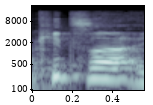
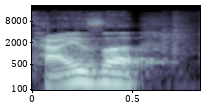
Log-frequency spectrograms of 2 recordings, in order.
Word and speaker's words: KIZER: Man könnte ja auch sagen Kitzer. Ich hatte schon zum Eingang, als wir kurz gesprochen haben, es ist ja ähnlich wie bei Pfizer oder Pfizer. Wie wird es mhm. denn jetzt ausgesprochen? Kaiser ist die richtige Aussprache.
